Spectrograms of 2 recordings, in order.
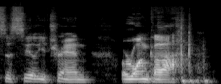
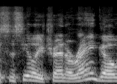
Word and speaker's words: Cecilia Tran Orango: But I think it's Cecilia Tran Orango. I told her I was going to mispronounce her name. It's actually Cecilia Tran Orango, and here she is.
